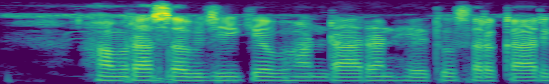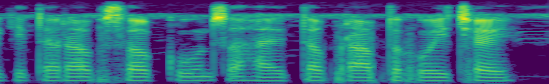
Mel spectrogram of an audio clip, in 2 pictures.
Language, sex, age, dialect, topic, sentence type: Maithili, female, 25-30, Southern/Standard, agriculture, question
